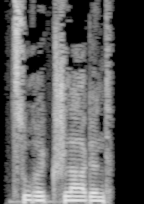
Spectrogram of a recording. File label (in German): "zurückschlagend", German; adjectives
